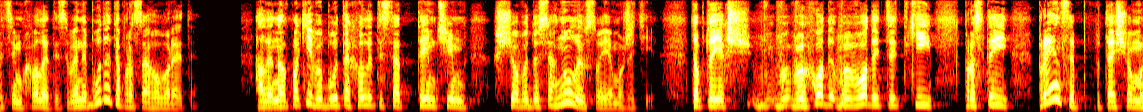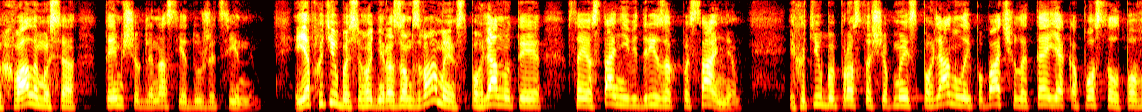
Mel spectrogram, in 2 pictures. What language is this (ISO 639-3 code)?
ukr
